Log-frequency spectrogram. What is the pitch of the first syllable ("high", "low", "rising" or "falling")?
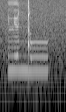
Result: high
